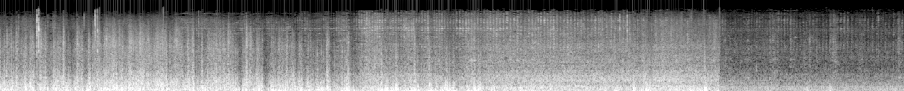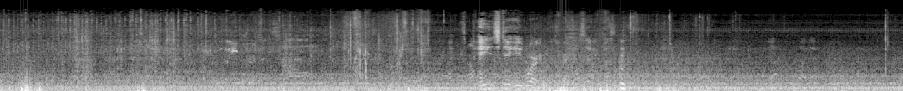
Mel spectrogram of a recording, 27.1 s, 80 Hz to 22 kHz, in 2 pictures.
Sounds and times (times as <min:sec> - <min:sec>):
Wind noise (microphone): 0:00.0 - 0:10.8, 0:13.6 - 0:14.4, 0:21.5 - 0:23.9.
